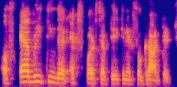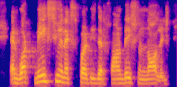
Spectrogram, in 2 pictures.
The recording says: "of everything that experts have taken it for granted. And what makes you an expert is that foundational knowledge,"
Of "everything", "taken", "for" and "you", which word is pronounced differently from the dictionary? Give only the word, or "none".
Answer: everything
